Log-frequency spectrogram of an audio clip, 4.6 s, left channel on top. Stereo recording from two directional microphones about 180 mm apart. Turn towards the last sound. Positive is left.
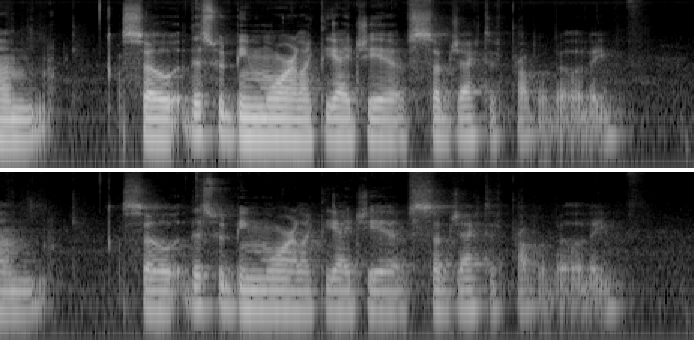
turn(degrees=55)  # may be behind; listen again after turning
